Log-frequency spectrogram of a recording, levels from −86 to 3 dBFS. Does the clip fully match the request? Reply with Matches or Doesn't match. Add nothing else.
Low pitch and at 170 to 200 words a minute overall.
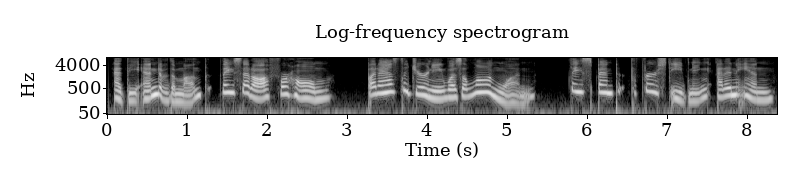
Doesn't match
